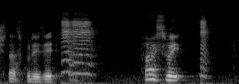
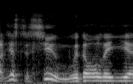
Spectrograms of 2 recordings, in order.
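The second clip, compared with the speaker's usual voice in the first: usual speaking voice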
